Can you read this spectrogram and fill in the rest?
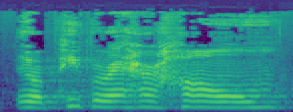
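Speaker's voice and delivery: ordinary delivery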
